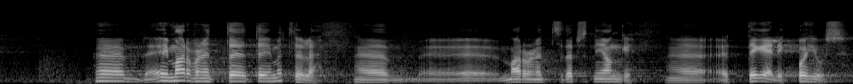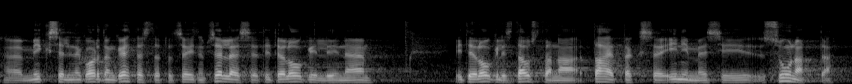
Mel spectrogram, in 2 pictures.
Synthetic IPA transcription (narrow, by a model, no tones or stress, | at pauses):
ejmɑɑrvɑne̞t̪ːˑt̪ːeejmɤt̪ˑleylɛ | mɑɑɾvɑne̞t̪ːse̞t̪æpselt̪niːo̞ŋɡ̥i | ḛt̪ːe̞ɡ̥e̞lik̚ːpɤɦjusmiksse̞lːineko̞rd̪o̞nke̞ht̪e̞st̪ɑt̪ːˑud̪̥se̞jsnub̥se̞lːese̞t̪ːˑid̪̥eolo̞ːɡiline̞ | id̪̥e̞o̞lo̞ːɡiliset̪ɑwst̪ɑnɑt̪ɑɦe̞t̪ːˑɑkseʔinime̞sisuːnɑt̪ːˑɑ̰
